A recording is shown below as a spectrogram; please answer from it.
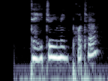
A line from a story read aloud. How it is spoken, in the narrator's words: Draco whispered, leaning in close, his words sharp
